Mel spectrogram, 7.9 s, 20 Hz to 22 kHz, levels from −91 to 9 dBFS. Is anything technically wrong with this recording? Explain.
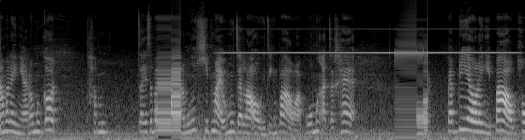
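Yes. From 2.33 to 2.70 s and 5.91 to 6.40 s there is robotic sound from repeated short buffers. Audio likely arrived too late, so a roughly 10 ms buffer was looped, turning the speech into a rigid 100 Hz metallic buzz. From 3.16 s to the end, a feedback whistle appears, likely from a loudspeaker-to-microphone loop sitting at the edge of feedback, giving a thin 4.7 kHz tone at one pitch that swells and fades slowly, around 10 dB below the speech.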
